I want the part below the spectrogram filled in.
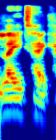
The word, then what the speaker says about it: LaTeX: Like LaTeX, I'm pronouncing it with the soft sort of k sound at the end. But when you write it, it's L-A-T-E-X. It's just that the X is a chi, and so hence the k sound.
